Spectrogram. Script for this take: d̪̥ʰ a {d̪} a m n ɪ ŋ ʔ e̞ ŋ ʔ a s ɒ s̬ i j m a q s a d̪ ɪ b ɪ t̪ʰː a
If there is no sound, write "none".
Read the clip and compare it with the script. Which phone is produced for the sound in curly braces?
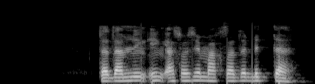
d̪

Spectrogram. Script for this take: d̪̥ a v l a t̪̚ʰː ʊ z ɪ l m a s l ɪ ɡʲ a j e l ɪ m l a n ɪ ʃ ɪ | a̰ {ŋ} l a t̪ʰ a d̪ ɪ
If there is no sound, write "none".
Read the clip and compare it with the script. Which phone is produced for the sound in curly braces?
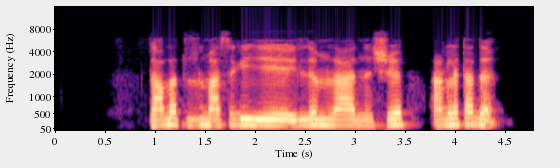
ŋ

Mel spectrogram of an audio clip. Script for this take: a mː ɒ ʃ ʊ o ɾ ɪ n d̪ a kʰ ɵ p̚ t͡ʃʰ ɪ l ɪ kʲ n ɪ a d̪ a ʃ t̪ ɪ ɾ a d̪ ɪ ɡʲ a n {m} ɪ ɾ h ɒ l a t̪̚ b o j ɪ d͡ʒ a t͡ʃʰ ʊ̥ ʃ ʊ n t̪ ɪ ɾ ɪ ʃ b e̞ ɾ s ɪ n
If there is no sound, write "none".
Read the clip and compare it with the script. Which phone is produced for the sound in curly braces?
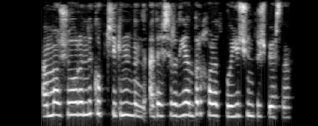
b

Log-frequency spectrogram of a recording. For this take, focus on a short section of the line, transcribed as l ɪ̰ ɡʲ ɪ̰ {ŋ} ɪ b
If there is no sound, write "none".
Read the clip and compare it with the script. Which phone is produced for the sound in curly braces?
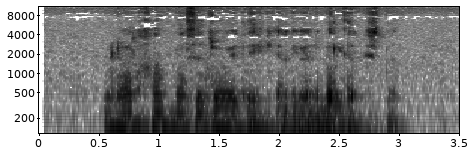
n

